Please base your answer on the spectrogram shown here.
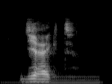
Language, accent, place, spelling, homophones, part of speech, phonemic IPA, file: French, France, Lyon, directe, directes, adjective, /di.ʁɛkt/, LL-Q150 (fra)-directe.wav
- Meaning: feminine singular of direct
